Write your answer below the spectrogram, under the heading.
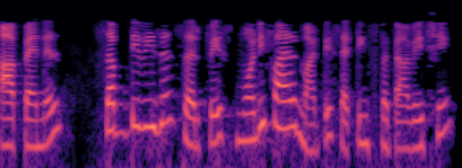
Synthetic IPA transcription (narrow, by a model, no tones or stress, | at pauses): apɛnəl | səb̚ɖiʋid͡ʒənsəɾfesmɔɖifajəɾmaʈeseʈĩŋɡsbət̪aʋet͡ʃʰe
